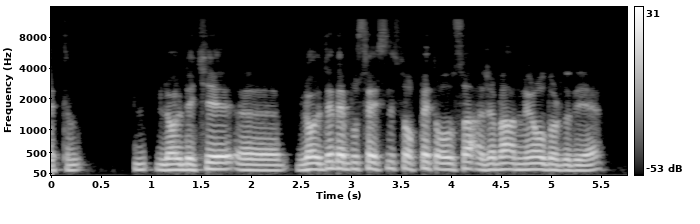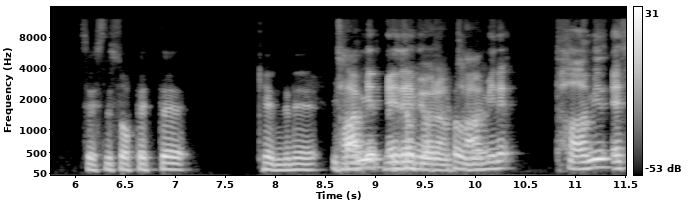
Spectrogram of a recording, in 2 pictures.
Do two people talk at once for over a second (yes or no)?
yes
